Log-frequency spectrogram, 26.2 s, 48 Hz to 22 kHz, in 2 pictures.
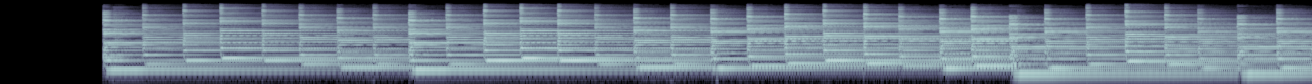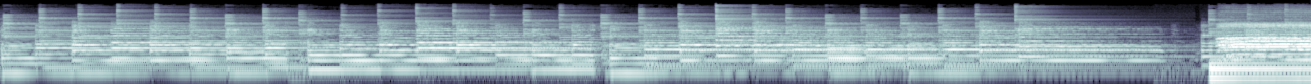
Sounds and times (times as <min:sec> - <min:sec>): Piano: 0:01.0 - 0:26.2.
